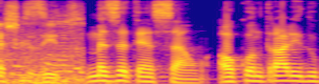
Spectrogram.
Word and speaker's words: esquisito: Muitas vezes estes “i’s” átonos transformam-se em “e’s”, como na palavra “esquisito”, que nós dizemos “esquesito”. O Filipe é muito esquisito. O Filipe é esquisito.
